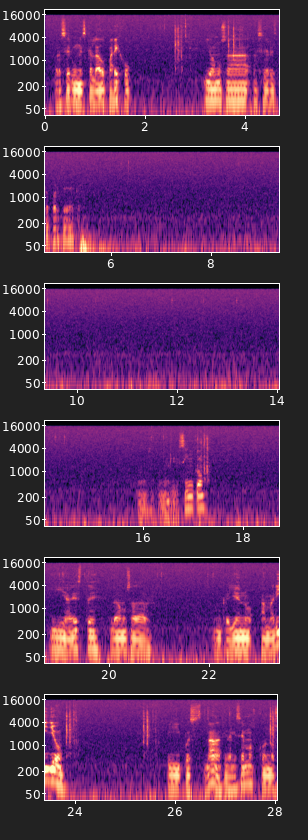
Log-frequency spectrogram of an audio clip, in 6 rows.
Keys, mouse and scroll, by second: 2.3 click, 2.9 alt+Tab, 3.9 alt+Tab, 6.2 click, 8.5-9.9 drag, 10.3-12.2 drag, 12.5-13.7 drag, 14.1 click, 16.1 click, 17.0 KP_5, 17.2 KP_Enter, 19.0 click, 19.5 click, 20.9 click, 22.0 click, 22.5 click, 24.0 alt+Tab, 25.6 alt+Tab, 26.6 click.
